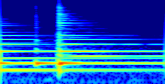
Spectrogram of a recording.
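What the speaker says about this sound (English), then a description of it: "I'm going to pluck the A and the E strings at the same time together" Ukulele fingerpicking with the A and E strings plucked together, two soft plucks ringing on in a sustained chord, close and alone.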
